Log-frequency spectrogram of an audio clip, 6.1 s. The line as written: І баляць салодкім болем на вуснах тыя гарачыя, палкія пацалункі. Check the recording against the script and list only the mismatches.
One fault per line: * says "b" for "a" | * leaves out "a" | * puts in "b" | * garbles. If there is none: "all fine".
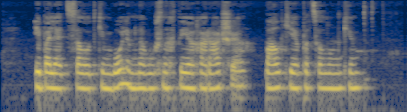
all fine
